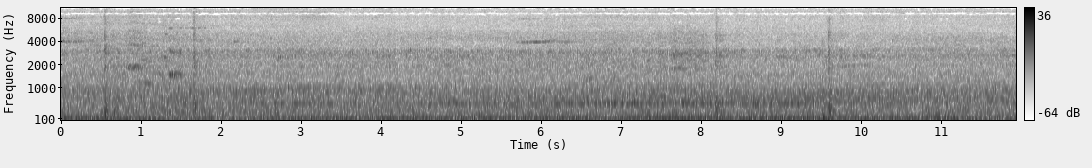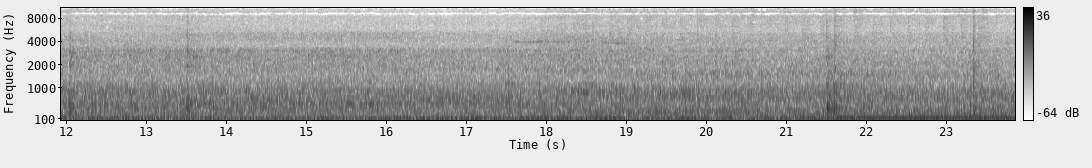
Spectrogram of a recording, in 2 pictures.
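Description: Train running with a steady low engine hum, a faint steady whine above it and a few light clicks.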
